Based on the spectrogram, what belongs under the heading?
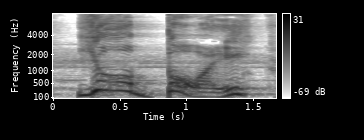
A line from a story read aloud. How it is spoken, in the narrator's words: cried she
